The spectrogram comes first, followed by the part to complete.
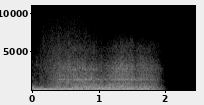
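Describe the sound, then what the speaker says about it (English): A nuclear bomb blast in the video game Metal Gear Solid 3, a sustained loud broadband roar that holds for about two seconds and then cuts off abruptly into silence. "It might not be that big of an explosion."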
